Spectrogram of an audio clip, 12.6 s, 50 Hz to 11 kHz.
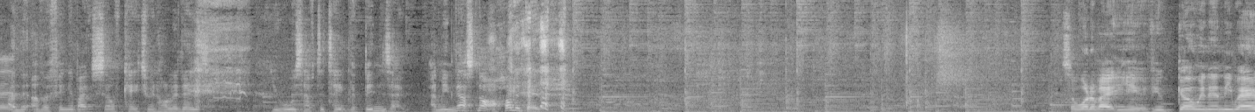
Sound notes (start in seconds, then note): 4.9 laughing; 6.2 soft upbeat music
